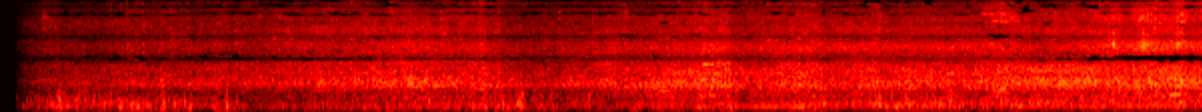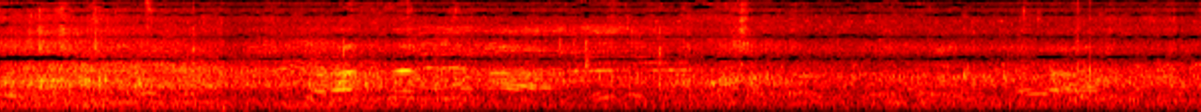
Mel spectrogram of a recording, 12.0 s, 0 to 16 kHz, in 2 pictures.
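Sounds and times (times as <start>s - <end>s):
street noise: 0.1s - 12.0s.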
